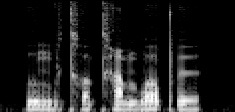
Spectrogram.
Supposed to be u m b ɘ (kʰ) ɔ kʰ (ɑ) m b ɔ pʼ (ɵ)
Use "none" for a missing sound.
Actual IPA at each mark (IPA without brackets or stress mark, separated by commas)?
kʰ, ɑ, ɵ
